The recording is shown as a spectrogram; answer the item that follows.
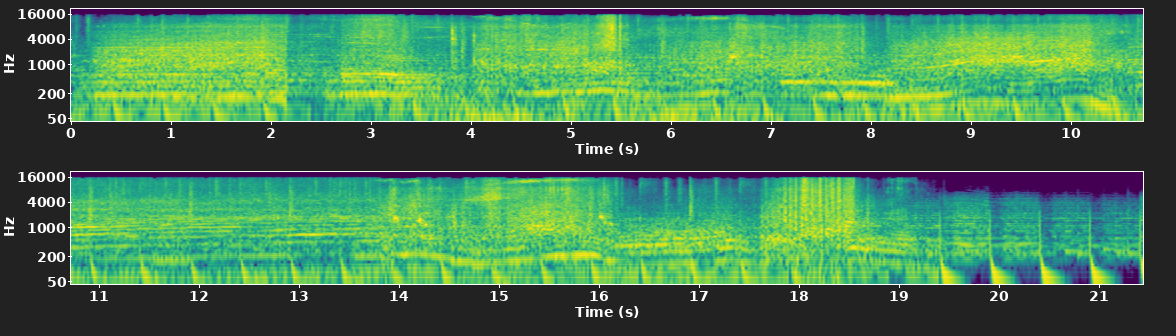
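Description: Car engines revving hard, their pitch sweeping up and down several times, mixed over music with a steady beat.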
